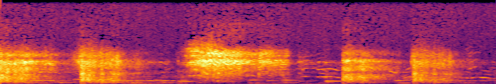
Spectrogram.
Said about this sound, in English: There was a loud report, followed by a series of staccato bangs as the rocket completed its explosive arc across the Salvadorian sky. This was a fiesta day for Guazapa, and more particularly for the neighboring village of Loma de Ramas.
